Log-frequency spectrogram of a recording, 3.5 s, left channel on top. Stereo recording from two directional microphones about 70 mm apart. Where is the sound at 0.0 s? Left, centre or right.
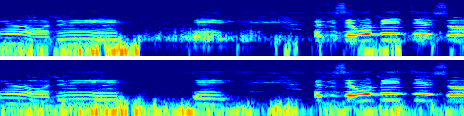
Right.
